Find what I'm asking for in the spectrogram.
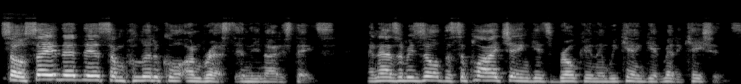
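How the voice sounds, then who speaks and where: A man talks at a fairly quick pace with fairly high pitch. His loudness swings widely while pitch variation stays ordinary. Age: 60s. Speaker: podcast host living with HIV. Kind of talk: interview. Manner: halting.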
